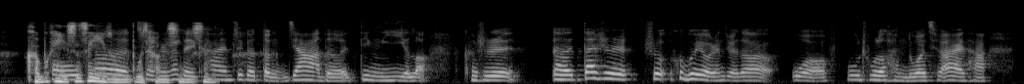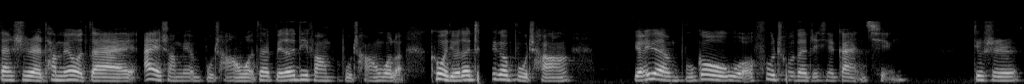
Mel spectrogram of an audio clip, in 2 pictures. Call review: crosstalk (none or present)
present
